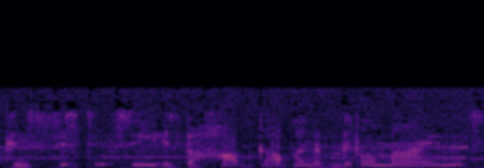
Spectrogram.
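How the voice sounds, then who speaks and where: An actress playing an imperious young British fiancée in a radio drama, clipped and theatrical. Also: female voice, high-pitched, expressive, a little slow, over music. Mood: icily displeased. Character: haughty, imperious young English fiancée, exasperated by ghosts. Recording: dull vintage radio drama recording.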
